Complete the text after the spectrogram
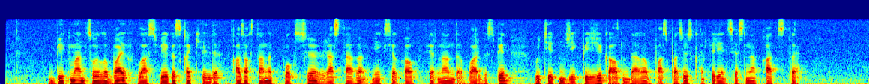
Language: Kazakh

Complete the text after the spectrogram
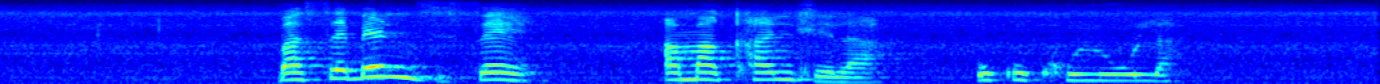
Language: Xhosa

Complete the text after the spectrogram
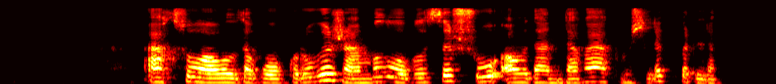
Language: Kazakh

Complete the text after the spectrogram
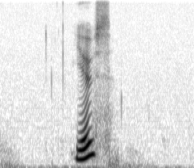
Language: Swedish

